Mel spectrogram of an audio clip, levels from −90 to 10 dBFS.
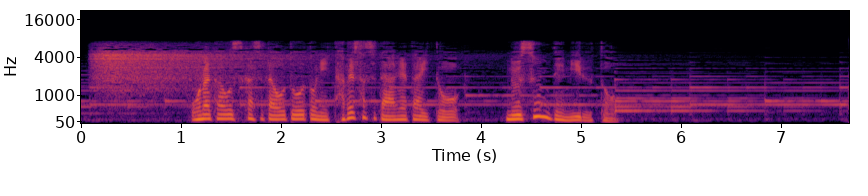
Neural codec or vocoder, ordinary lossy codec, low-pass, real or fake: none; AAC, 48 kbps; 7.2 kHz; real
